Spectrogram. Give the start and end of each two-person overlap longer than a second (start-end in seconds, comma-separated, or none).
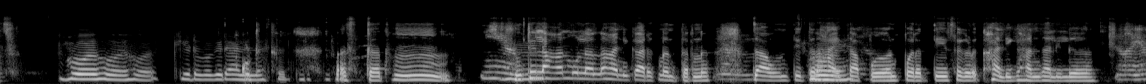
none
